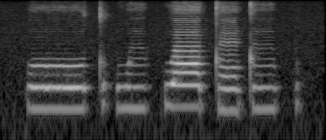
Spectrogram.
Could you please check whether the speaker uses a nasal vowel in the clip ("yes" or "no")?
yes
